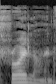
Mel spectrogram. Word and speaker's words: Fräulein: Actually, the Germanic accent is on the first syllable, so it's Fräulein.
